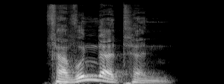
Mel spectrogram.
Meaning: inflection of verwundern: 1. first/third-person plural preterite 2. first/third-person plural subjunctive II
- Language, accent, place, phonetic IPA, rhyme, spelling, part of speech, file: German, Germany, Berlin, [fɛɐ̯ˈvʊndɐtn̩], -ʊndɐtn̩, verwunderten, adjective / verb, De-verwunderten.ogg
